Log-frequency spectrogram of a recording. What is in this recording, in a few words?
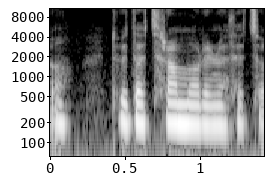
"tramor", Welsh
